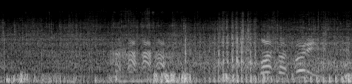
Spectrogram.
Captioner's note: laughing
